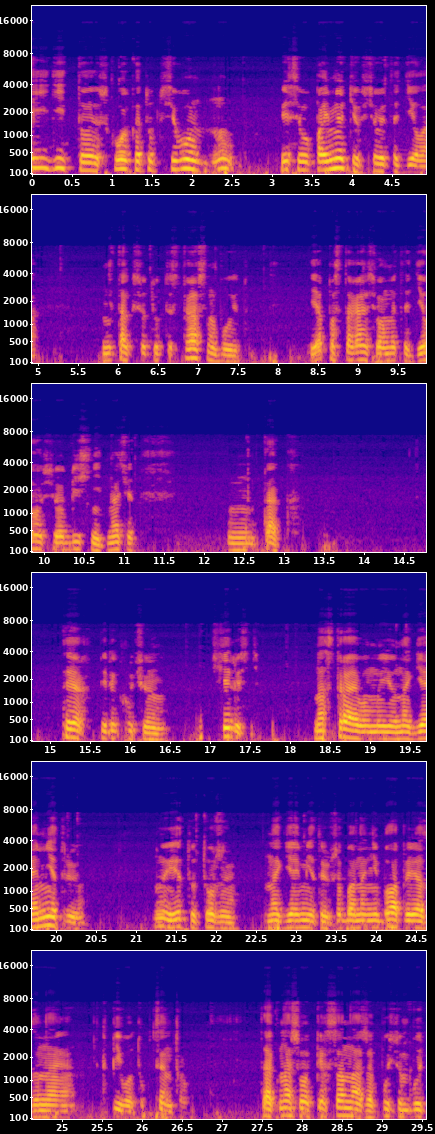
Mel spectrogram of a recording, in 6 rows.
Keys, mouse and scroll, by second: 0.9 click, 2.6 click, 7.2 click, 9.0 click, 10.9 click, 15.0 r, 17.9 click, 20.2 click, 23.0 click, 23.4-23.8 scroll down 4, 26.5 scroll up 3, 27.5 click.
